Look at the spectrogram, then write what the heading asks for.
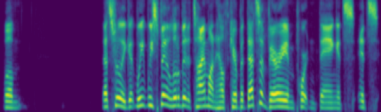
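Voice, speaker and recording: A man hosts a laid-back podcast conversation, circling his points with restarts and little laughs. His voice sits slightly high but has a warm, relaxed tone. The sound is close and dry with no room around it. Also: brisk, no echo. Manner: rambling, with many restarts and chuckles. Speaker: podcast host. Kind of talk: casual interview chat.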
